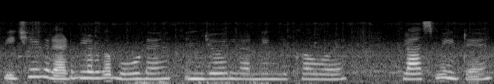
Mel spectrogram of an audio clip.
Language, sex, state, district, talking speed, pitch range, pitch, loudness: Hindi, female, Bihar, West Champaran, 170 wpm, 245-270 Hz, 255 Hz, -18 LUFS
